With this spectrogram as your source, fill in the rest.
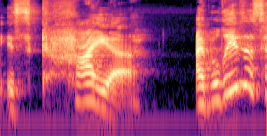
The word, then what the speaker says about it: Cia: name is really weird I wanted to call her CA I don't know why I felt like that just rolled off the tongue better but it's Kaa is I think how she pronounces it and Kaa is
